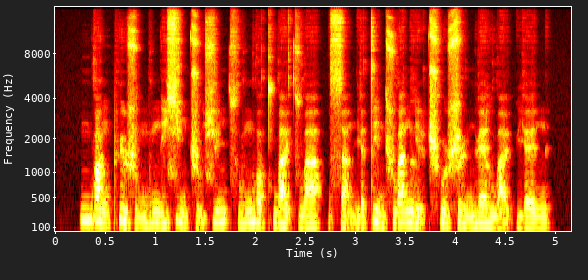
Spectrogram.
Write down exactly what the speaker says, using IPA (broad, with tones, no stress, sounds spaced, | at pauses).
m w ɑ˥˧ ŋ pʰ y˥˩ ʂ u˩ m u˧˥ n̪ i˧˥ ɕ i˥˩ ŋ ʈ͡ʂ ṵ˨˩ ɕ y˥ n t͡sʰ u˧˥ n̪ w ɔ˥˧ t̪ʰ w a˥˩ ɪ̯ t͡s w ä˥ | s a̰˨˩ n j ɛ˦ t̪ i˥˩ n ʂ w a˥ n l ḭ˨˩ ʈ͡ʂʰ u˥˧ ʂ ɻ̩˥˩ n̪ ɥ ɛ˥ l w a̰˨˩ ɪ̯ p j ɛ˥ n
